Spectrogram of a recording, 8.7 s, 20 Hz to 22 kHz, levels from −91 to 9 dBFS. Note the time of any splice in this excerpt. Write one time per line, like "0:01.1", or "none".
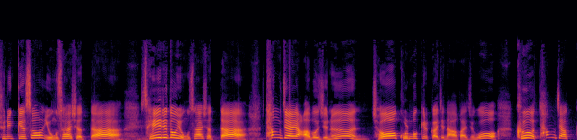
none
